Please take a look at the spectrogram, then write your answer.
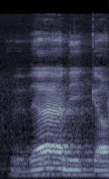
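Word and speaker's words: ذلك: Contoh misalnya pada kalimat jaa dzalikar rajulu. Ya, huruf dzalnya ini tulisannya harakatnya pendek tapi dibacanya panjang.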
